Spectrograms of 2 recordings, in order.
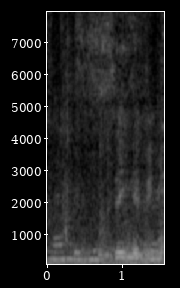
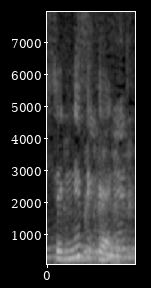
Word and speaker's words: significant: What is the syllable stress code? Significant. 4-2. Okay, show me again. Say it again. Oh, beautiful. Good. See, when you think about it and you got it, and then you push yourself up on the second syllable, you sound beautiful.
